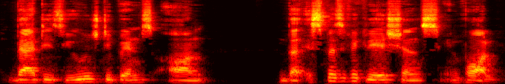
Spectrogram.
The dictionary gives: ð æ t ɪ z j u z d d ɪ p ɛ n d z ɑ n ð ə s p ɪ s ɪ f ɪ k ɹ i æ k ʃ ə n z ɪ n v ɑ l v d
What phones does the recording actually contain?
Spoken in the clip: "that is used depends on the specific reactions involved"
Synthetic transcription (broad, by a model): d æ t ɪ z j u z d d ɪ p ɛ n d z ɑ n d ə s p ɪ s ɪ f ɪ k ɹ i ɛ ʃ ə n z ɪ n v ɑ l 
